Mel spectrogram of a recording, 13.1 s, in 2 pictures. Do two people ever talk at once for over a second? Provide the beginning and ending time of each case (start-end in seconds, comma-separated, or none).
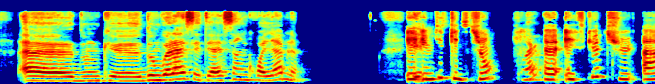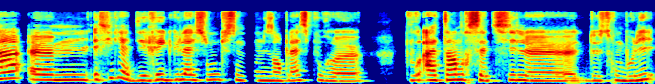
none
